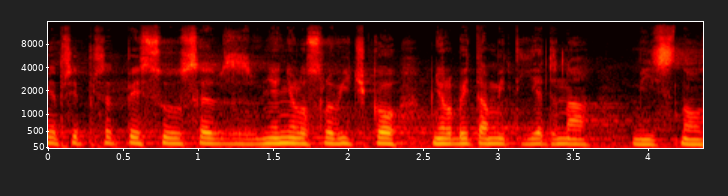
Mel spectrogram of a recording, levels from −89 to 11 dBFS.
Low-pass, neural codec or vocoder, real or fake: 14.4 kHz; none; real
